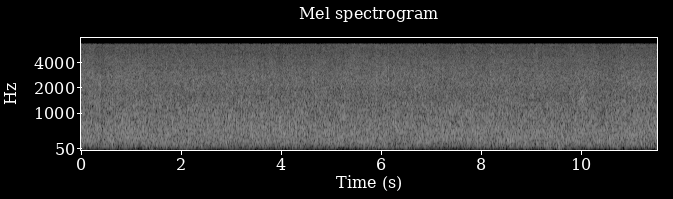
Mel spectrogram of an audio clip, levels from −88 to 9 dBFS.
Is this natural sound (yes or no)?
no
